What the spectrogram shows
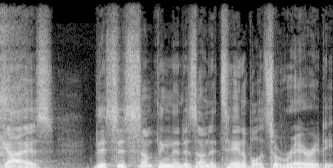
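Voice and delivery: ordinary talk, nothing marked

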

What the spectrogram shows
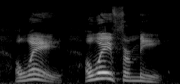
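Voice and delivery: loud, swooping, snarling monstrous dragon voice. Narrating a game, the dragon suddenly shakes its head, snarling.

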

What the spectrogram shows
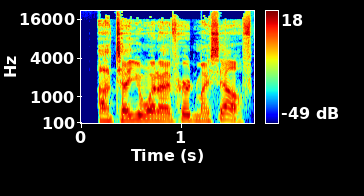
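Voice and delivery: ordinary delivery

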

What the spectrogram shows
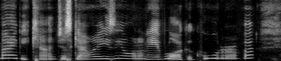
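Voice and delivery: very high, slow little Aussie bogan voice. Retelling what a friend said about the pills: Aussie bogan voice. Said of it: "classic little Aussie, like, wee bogan voice".

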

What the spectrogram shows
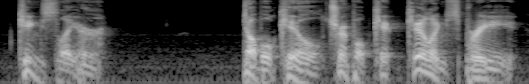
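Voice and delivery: slow, loud, booming game announcer voice.

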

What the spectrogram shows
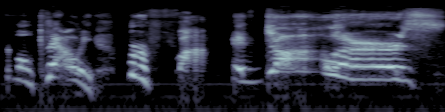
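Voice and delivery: said with excited, enthusiastic energy. Showing how a line should be said, enthusiastic. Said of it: "You got to do it with enthusiasm. You got to be like".

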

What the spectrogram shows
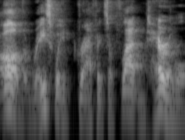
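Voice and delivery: plain

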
